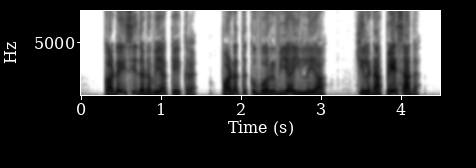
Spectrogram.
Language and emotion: Tamil, angry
